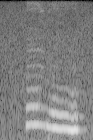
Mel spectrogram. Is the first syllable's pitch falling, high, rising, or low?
high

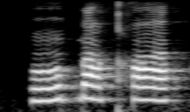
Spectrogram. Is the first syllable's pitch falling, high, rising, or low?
rising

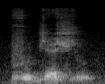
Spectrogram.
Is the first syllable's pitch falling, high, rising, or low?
low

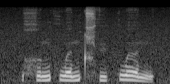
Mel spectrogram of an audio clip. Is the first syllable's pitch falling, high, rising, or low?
rising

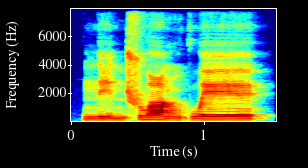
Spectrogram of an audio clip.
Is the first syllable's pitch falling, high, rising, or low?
low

